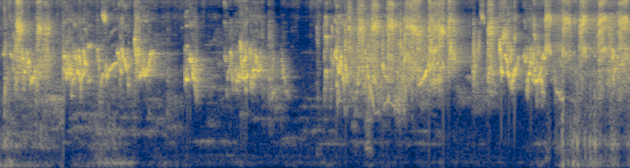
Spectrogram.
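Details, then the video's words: Pet budgies at mealtime chirp and warble in bursts, each a run of quick high twitters, followed by a longer stretch of steady rasping chatter. "Bird Chirping Sounds to Attract Birds | Budgie Birds Feeding Time"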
